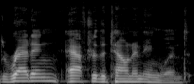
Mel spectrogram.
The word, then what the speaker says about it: Reading: We're called Reading, after the town in England. And thank God I asked my stepdad today, who's English, because I would have said reading. But it's Reading, and I knew that.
